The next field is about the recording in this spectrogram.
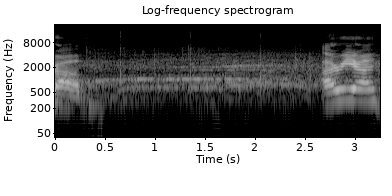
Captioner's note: audience applauds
